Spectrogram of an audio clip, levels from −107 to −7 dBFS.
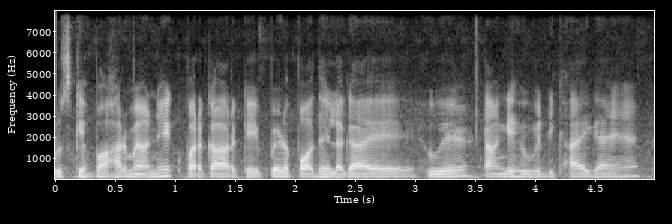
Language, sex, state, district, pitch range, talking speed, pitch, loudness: Hindi, male, Jharkhand, Ranchi, 125-135 Hz, 180 wpm, 130 Hz, -18 LUFS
